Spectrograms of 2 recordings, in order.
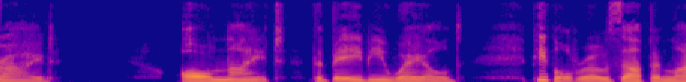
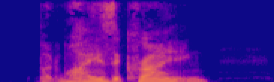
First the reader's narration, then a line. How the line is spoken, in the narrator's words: Bella whispered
